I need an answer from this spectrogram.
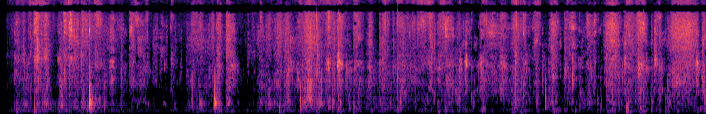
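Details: Boston Terrier and French Bulldog mix in a lively play-fight, wrestling with another dog; irregular bursts of snorting, growling and panting, some louder peaks, with scuffling noise throughout.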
